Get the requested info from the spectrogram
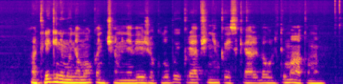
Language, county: Lithuanian, Klaipėda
